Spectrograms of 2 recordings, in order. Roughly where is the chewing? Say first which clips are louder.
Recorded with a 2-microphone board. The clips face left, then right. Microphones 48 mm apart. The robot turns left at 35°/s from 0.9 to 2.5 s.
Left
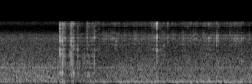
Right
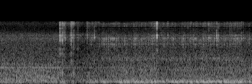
Left 7 dB; left.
